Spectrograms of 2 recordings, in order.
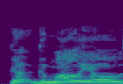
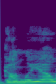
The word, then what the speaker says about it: Gamaliel: leader of the pharisees gamaliel gamalio some people pronounce his name but gamliel we would say in hebrew he saved the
